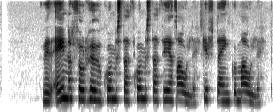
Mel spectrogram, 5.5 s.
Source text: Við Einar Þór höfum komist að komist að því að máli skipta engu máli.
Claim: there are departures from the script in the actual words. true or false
false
